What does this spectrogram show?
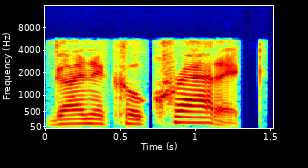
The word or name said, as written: gynecocratic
